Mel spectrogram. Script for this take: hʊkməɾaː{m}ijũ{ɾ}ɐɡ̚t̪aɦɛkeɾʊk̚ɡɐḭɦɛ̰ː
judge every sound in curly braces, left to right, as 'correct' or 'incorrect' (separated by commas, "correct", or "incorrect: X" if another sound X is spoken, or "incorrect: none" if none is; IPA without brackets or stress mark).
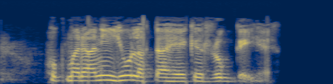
incorrect: n, incorrect: l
